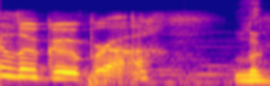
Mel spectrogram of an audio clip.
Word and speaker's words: Lugubra: I say Lugubra. So I think we got it pretty similar.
